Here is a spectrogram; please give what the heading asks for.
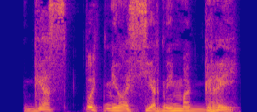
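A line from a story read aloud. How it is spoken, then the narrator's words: Unrestrained bark. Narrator (Russian): Несдержанно рявкнул я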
